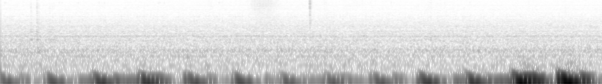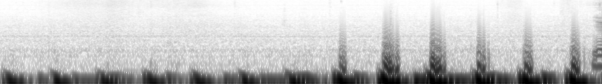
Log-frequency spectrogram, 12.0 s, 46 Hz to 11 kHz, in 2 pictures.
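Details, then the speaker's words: Digital Designs M5 car amplifier on bench, first sound test: soft, thin deep bass pulses about two per second; output seems weak. "Il fonctionne, on l'entend mais j'ai l'impression que c'est un peu faible."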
